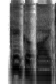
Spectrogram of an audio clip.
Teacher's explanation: When an Si prefix is affixed to a root word, the prefix carries the stress, while the root drops its stress but retains a full vowel in the syllable that is stressed when the root word stands alone.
